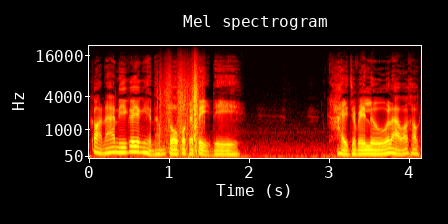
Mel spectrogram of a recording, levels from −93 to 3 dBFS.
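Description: From about 0.85 s to 1.45 s there's a burst of cable scratch noise, a dense, uneven rustling and crackling laid over the speech for a bit over half a second. It sits only a little below the speech. The likely cause is a worn cable, connector or control being moved, with its contact resistance jumping around rapidly and pushing those ragged noise bursts straight into the signal.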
